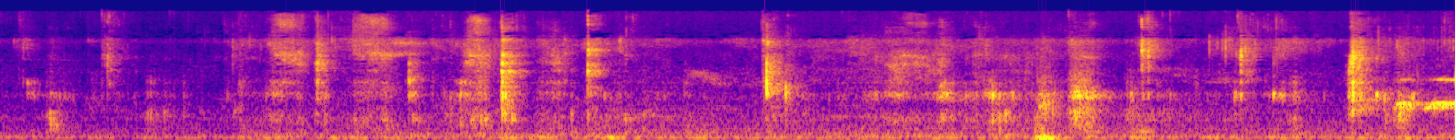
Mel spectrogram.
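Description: Close-up mouth sounds of someone eating rice and curry by hand: soft chewing with irregular wet lip smacks and clicks.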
